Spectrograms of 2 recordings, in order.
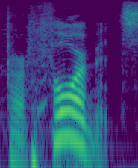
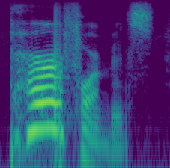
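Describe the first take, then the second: First: The stress is on the second syllable. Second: The stress is on the first syllable. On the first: The speaker calls it right. "but performance. Second syllable" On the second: The speaker calls it wrong. "Not performance"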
